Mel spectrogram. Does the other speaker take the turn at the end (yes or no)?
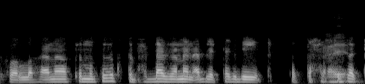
no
